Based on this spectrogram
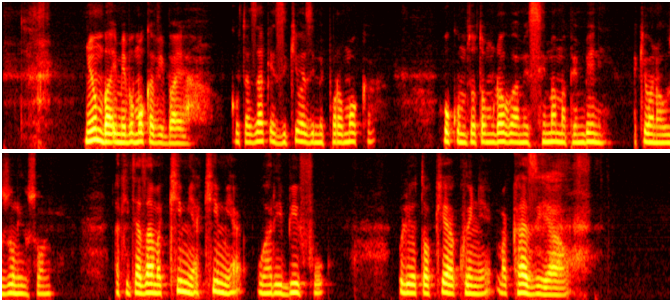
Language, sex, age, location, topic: Swahili, male, 18-24, Wajir, health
